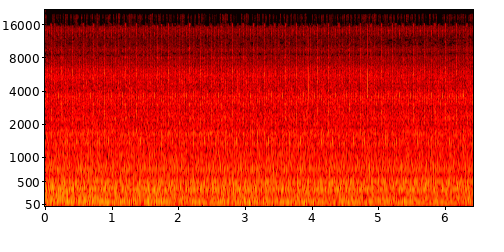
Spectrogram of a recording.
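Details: Land Rover Discovery 3 2.7 TDV6 diesel, hot engine at idle: dense, uneven clatter of knocks, roughly three per second, over the engine drone; hot-engine knock, cause unknown.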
